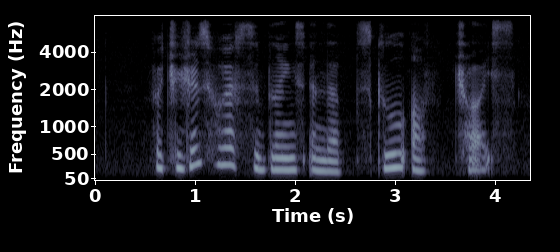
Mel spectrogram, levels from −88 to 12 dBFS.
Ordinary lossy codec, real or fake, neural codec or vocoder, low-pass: none; fake; autoencoder, 48 kHz, 128 numbers a frame, DAC-VAE, trained on Japanese speech; 7.2 kHz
